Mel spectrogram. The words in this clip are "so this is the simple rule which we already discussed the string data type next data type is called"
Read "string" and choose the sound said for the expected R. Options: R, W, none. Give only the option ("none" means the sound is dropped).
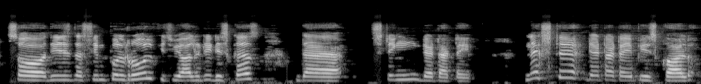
none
